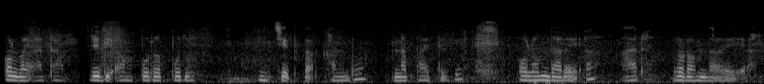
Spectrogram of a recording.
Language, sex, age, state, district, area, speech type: Santali, female, 30-45, Jharkhand, East Singhbhum, rural, spontaneous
